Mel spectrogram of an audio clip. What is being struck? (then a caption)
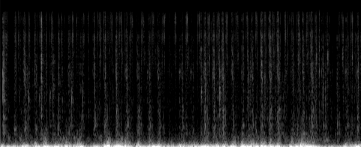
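Plastic folding fan with fabric leaf. A plastic folding fan with white plastic ribs and a floral printed, pleated fabric leaf is flicked open, waved and snapped closed by hand. It makes a dense run of quick, dry clicks and ticks over a soft, low rushing whoosh, with each click dying away almost instantly.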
